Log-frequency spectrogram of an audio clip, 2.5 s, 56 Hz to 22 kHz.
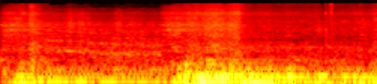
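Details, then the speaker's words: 1978 Chevrolet K5 Blazer with a recently fitted electric choke, cold start; owner suspected a stuck choke and rich running in the cold. Uneven surging low rumble as it catches and struggles to settle. Near-flooded cold start. "I almost flooded there a bit"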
